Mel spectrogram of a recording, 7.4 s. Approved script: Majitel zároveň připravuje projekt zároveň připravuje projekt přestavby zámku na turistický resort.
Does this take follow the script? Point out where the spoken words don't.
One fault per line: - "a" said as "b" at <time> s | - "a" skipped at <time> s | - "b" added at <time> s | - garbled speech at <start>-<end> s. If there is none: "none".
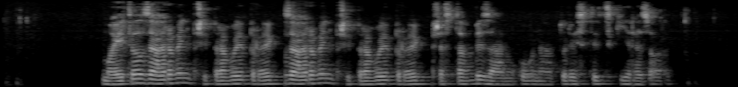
none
